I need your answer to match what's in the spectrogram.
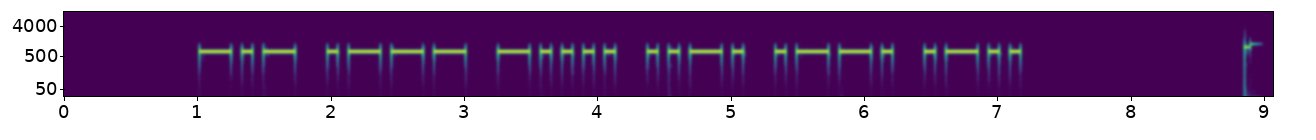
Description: Morse code, heard as a keyed tone, about 15 wpm, 700 Hz. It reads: KJ6FPL
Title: USA Call Signs - 6 Characters - 4x Character Spacing - 15wpm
